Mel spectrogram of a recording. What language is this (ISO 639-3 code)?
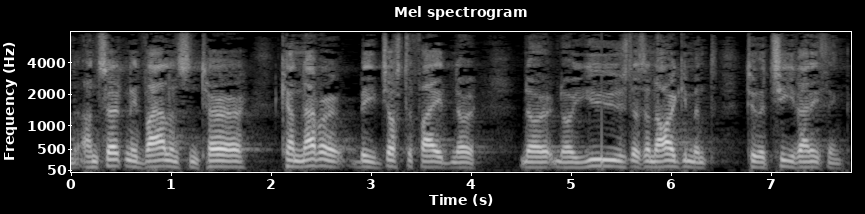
eng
